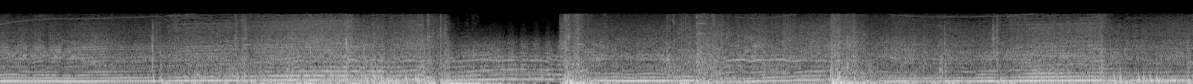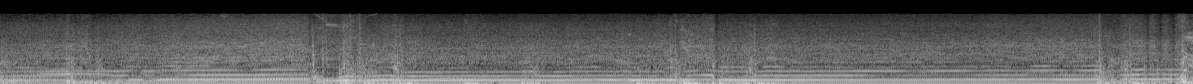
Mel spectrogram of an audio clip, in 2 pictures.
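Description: A car drives through a state capital city in The Crew Motorfest, its engine loud and close, revving up and down through repeated gear shifts with occasional tire noise.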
